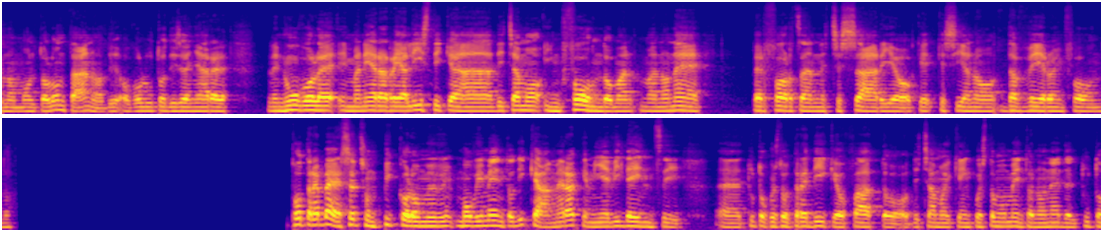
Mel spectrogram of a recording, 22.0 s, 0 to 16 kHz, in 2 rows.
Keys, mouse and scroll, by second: 0.4-1.5 drag, 1.6 click, 2.6 click, 3.1 click, 4.4 click, 4.6 click, 4.9 click, 5.6 click, 6.9 f, 9.2 click, 9.8 click, 10.0 click, 11.1 click, 11.2 click, 11.3 click, 12.3 f, 12.5 click, 12.5 click, 12.6 click, 12.7 click, 12.8 click, 12.9 click, 13.3 shift+space, 13.5 ctrl+Tab, 13.8 ctrl+s, 14.4 click, 16.5 shift+Left.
